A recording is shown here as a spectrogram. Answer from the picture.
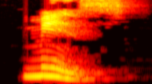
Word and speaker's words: Ms.: For all women, you can also use Ms. pronounced Ms.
